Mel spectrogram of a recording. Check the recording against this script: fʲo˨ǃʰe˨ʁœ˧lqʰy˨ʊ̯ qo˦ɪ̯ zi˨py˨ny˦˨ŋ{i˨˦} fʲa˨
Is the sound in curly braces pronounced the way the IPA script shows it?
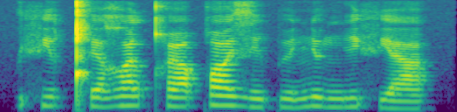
yes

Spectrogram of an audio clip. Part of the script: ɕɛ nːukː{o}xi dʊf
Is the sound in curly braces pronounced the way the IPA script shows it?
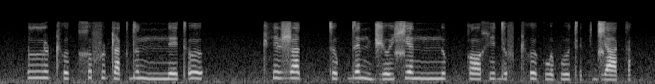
no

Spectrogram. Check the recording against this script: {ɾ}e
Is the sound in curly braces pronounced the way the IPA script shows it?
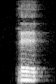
yes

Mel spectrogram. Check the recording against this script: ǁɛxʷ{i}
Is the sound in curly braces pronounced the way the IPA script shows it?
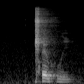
yes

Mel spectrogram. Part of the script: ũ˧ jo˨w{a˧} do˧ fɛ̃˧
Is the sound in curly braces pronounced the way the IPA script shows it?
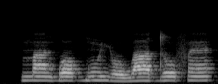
yes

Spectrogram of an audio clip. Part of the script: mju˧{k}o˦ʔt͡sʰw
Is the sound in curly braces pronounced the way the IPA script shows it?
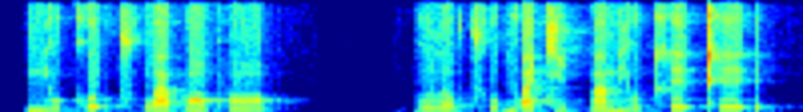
no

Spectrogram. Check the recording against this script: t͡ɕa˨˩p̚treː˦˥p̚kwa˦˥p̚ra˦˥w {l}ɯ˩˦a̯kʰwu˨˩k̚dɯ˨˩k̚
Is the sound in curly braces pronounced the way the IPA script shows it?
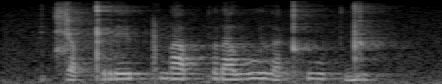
yes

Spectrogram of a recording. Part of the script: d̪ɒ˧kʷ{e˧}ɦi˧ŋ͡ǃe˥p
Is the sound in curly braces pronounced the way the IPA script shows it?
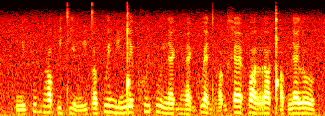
no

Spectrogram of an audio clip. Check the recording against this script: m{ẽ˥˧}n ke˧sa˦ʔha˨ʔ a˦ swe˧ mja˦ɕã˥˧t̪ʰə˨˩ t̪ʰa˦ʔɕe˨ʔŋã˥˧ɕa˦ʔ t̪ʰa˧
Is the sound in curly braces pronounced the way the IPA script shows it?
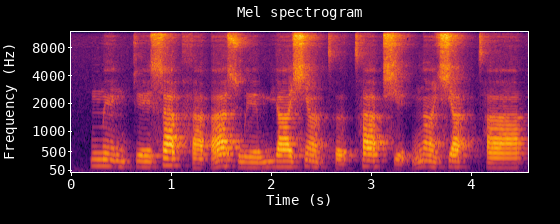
yes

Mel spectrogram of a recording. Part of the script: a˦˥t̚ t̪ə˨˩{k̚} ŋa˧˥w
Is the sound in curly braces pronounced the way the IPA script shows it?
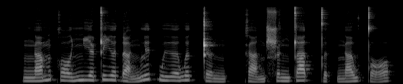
yes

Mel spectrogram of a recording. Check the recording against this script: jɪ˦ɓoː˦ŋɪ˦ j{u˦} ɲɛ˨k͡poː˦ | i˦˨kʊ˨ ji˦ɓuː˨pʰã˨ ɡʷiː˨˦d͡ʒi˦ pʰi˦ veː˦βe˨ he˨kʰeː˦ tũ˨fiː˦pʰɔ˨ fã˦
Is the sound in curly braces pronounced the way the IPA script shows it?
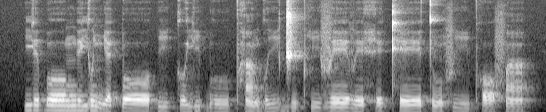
no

